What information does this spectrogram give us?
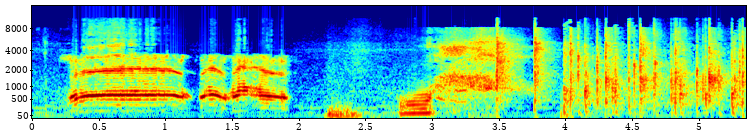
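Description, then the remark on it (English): A voice imitates a passing train using only the throat, giving two long, nasal whistle blasts and then a breathy, rapid chugging rhythm of clicks and hisses that keeps going to the end. “Now, there are people, I've seen those wooden things you buy at Cracker Barrel, you blow in them, it makes a train sound. You did that with your throat.”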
